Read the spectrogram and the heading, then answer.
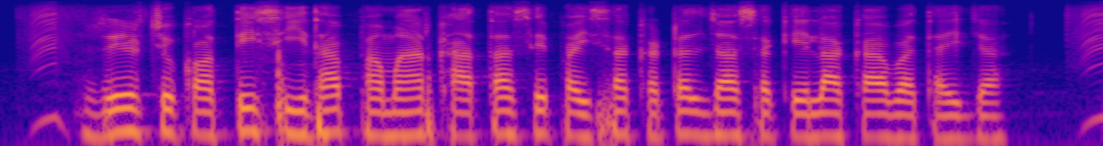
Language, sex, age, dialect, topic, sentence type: Bhojpuri, male, 25-30, Western, banking, question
